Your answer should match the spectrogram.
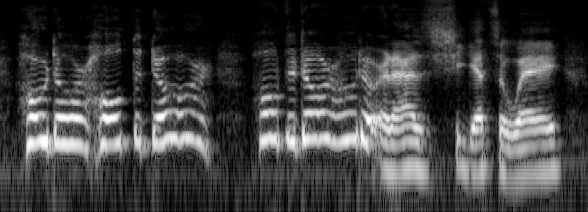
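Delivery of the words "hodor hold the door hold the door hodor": very high, shrill yelling, repeated over and over. Recounting a scene from a show, imitating characters yelling the line. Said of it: "and them yelling".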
